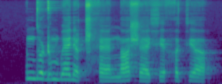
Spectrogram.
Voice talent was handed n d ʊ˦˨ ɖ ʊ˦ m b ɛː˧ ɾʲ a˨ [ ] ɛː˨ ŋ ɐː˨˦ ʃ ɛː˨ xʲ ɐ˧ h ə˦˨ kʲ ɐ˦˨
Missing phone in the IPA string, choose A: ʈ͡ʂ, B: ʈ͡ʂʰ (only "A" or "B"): B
